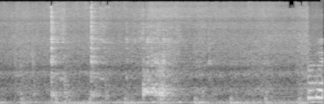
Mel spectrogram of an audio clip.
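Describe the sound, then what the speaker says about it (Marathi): Sprouted moth bean masala rice stir-frying in a pan: a loud, continuous sizzle broken by a few distinct scraping stirs of a spoon through the rice, heard up close and without speech. "छान असं भाजून घ्या"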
